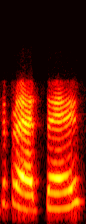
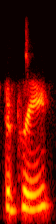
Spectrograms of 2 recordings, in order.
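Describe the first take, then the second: First: The name is said with an Italian pronunciation. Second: The name is said with an English pronunciation. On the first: "if we were in Italy, it would be" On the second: "so close"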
